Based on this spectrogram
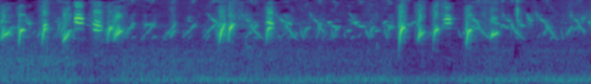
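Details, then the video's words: Tabtaba song of a European goldfinch, played to prompt other goldfinches into singing: quick high chirps and tinkling twitters tumbling one after another in dense runs, with short gaps between phrases. "بتبة فتاكة لتحفيز الحسون على التغريد والجهوزية"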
